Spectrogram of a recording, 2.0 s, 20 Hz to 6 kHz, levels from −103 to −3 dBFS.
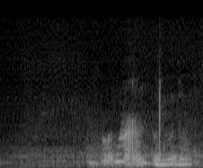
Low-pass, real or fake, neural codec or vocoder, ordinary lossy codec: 5.4 kHz; fake; autoencoder, 22.05 kHz, a latent of 192 numbers a frame, VITS, trained on one speaker; none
